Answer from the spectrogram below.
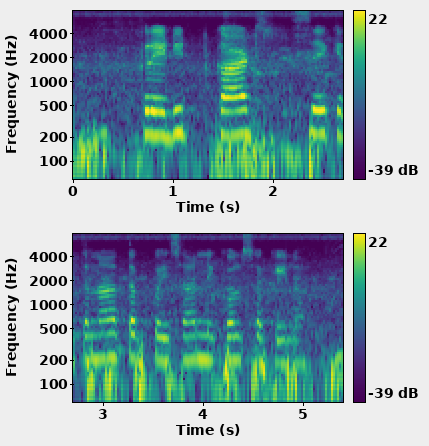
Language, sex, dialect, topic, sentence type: Bhojpuri, female, Southern / Standard, banking, question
